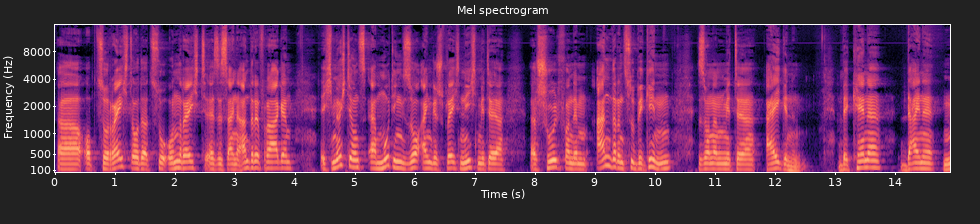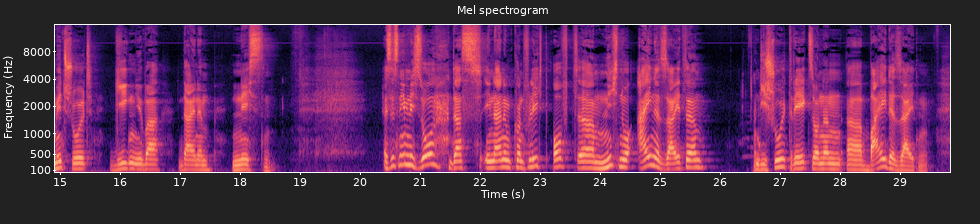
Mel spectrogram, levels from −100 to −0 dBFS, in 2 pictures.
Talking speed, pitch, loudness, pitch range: 115 wpm, 145 Hz, -19 LUFS, 125-170 Hz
